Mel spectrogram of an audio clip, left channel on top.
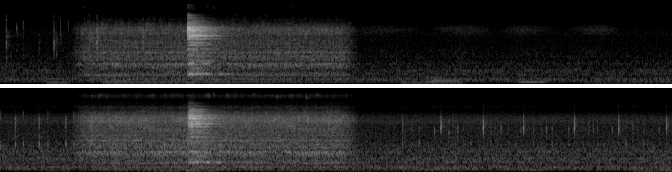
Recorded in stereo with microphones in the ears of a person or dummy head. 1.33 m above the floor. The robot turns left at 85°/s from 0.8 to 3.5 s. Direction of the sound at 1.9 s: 70° left (ahead or behind).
